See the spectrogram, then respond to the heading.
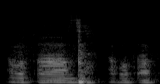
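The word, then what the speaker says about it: אֲבוֹתָיו: Av den sista bokstaven, hur uttalar vi den? Ett V. Säg inte J då. Avotav.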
